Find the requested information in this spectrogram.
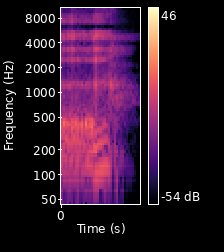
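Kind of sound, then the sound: human body sound, burp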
